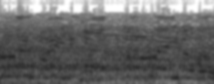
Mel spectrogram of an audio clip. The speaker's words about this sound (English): Cheering in all those sports, like pool and all that stuff. I love it.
